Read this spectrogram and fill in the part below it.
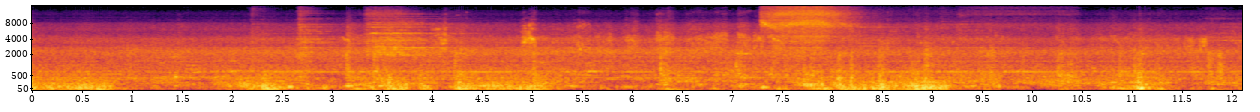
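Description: A passenger special from Prayagraj to Delhi via Chitrakoot runs on the rails, giving a steady rumble with intermittent wheel squeal and a brief high screech midway, while someone talks over parts of it.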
